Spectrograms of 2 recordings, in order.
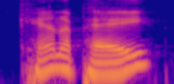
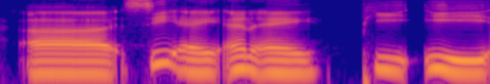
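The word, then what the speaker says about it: canapé: new channels next is you could pronounce this a couple ways most people say it's canape but some people like to say canopy but you would say it canopy c-a-n-a-p-e and there's an accent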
